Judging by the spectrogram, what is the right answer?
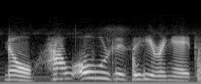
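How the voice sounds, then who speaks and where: Female Irish receptionist, crisp bright tone, slightly high, patiently explaining over the phone. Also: expressive, moderate pace, highs cut off. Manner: patient, repeats and clarifies. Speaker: hearing aid shop receptionist. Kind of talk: customer service phone call.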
